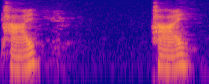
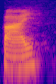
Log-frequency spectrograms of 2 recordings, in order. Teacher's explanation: The only difference is the aspiration of the P sound.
